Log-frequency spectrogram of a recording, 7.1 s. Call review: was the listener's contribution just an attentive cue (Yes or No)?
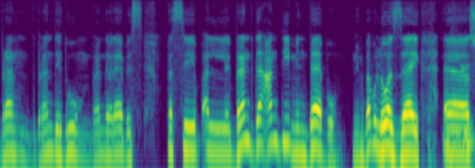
Yes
